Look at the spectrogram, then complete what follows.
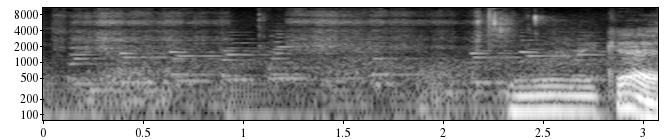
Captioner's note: pen scratching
